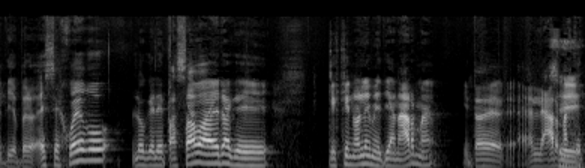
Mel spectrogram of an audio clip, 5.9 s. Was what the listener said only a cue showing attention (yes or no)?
yes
